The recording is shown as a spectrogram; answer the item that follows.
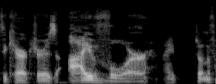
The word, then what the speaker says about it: Eivor: E-I-V-O-R. – I would say Eivor. – Eivor. – There's a guy Eivor at work whose name is Einar. So I'd say Eivor.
